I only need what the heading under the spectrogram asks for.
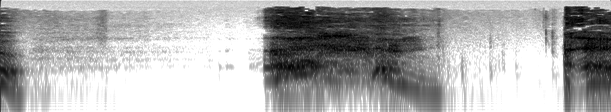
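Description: A person coughs and clears their throat: a short rasp, then a longer, rough hacking burst after a pause, and another starting right at the end. No one speaks.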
